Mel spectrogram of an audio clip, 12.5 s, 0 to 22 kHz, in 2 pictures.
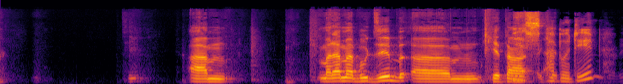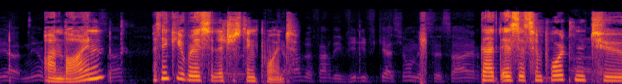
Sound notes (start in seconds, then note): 7.6 speaking French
